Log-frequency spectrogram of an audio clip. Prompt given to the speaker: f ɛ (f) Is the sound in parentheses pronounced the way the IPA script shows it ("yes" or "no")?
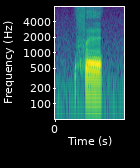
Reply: no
